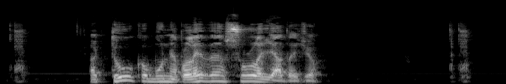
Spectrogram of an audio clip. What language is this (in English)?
Catalan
